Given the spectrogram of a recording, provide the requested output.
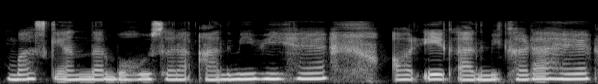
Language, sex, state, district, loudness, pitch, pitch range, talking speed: Hindi, female, Bihar, Patna, -15 LUFS, 235 Hz, 225-250 Hz, 130 wpm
